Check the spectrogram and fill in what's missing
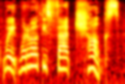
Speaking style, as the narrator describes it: the girl exclaimed

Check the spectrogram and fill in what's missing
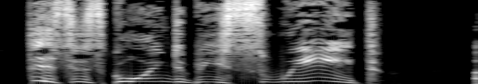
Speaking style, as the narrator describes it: a tall royal blue stallion yelled to his pack of buddies

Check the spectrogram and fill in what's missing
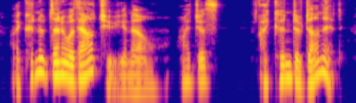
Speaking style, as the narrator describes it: in a softer tone of voice added

